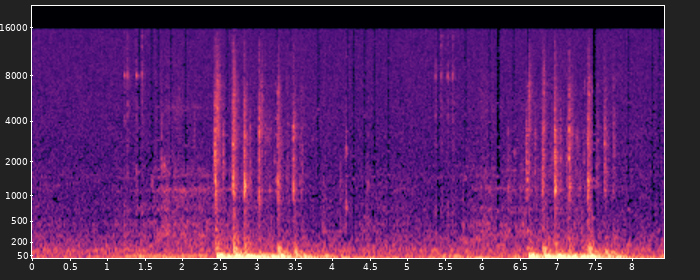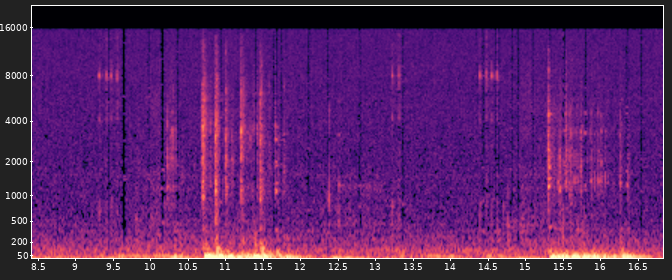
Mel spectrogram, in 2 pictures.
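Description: Computer keyboard being typed on in four short bursts of rapid keystrokes, each about a second long, a few seconds apart.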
